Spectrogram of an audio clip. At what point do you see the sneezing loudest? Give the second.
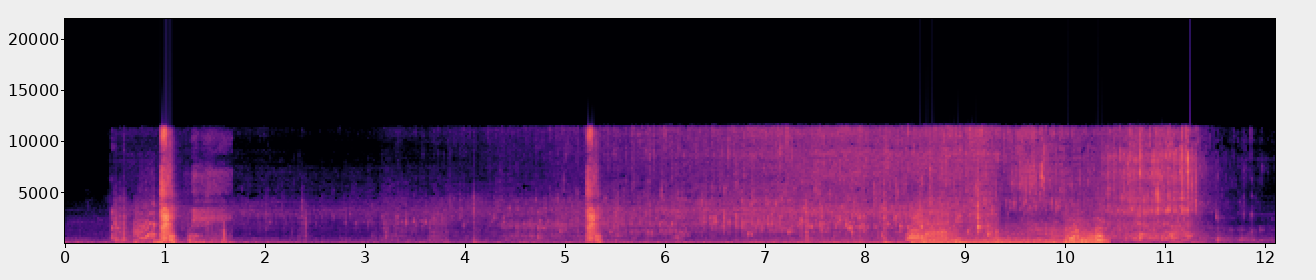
1 s.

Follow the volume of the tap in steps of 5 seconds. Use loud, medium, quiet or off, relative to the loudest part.
quiet, loud, loud.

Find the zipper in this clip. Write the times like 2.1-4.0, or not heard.
0.7-1.6, 8.4-10.4.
